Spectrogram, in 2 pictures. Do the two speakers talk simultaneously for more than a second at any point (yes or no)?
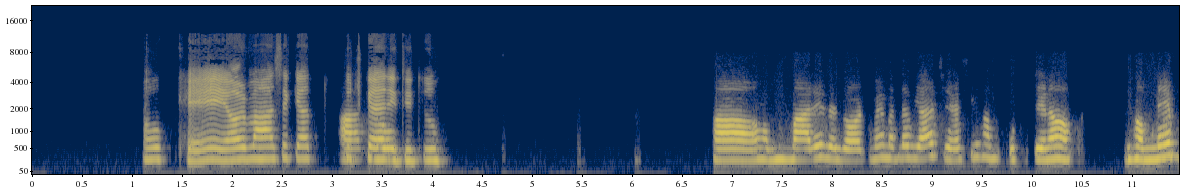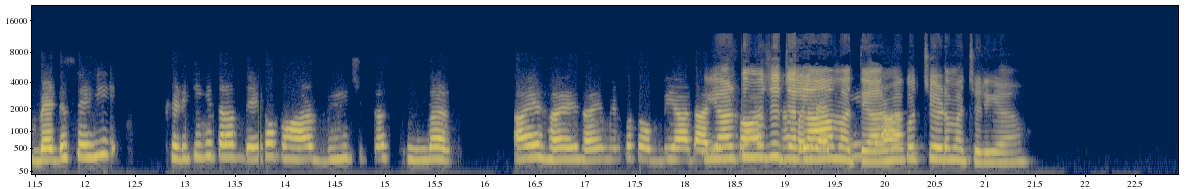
yes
